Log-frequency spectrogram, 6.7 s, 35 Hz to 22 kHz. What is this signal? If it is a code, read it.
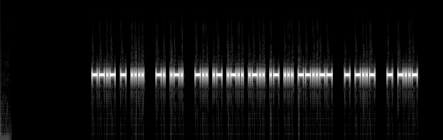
Morse code, heard as a keyed tone, about 41 wpm, 700 Hz. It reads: QTH NR DALLAS, TX TX
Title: Practice QSO - Exchange 1 - Beginning - 45wpm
